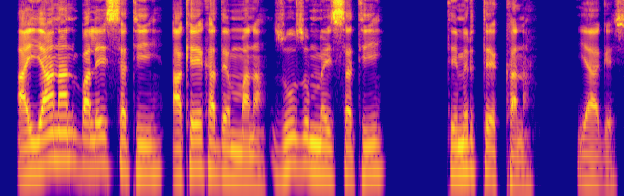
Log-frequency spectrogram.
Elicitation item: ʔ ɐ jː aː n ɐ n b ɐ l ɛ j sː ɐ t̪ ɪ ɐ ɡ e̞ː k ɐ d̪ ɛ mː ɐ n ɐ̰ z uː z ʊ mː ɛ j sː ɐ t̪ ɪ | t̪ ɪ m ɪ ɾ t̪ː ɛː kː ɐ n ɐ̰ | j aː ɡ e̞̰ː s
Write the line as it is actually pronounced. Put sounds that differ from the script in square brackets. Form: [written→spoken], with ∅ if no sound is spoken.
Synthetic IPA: ʔ ɐ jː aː n ɐ n b ɐ l ɛ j sː ɐ t̪ ɪ ɐ [ɡ→k] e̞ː k ɐ d̪ ɛ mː ɐ n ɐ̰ z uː z ʊ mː ɛ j sː ɐ t̪ ɪ | t̪ ɪ m ɪ ɾ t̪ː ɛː kː ɐ n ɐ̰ | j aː ɡ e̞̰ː s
